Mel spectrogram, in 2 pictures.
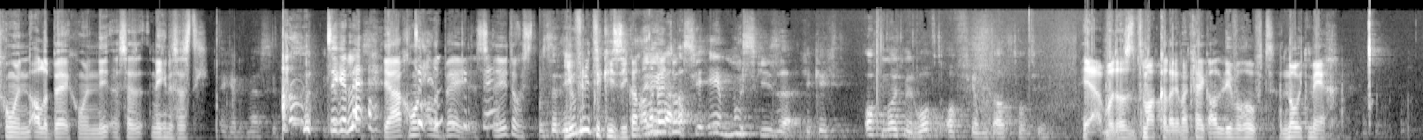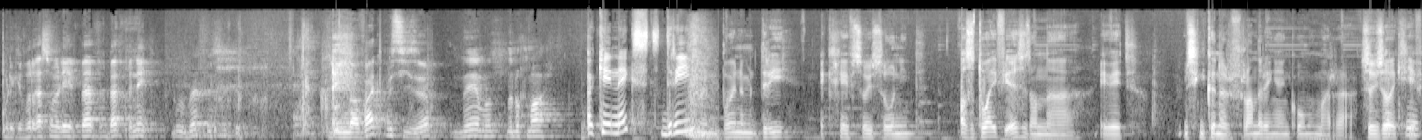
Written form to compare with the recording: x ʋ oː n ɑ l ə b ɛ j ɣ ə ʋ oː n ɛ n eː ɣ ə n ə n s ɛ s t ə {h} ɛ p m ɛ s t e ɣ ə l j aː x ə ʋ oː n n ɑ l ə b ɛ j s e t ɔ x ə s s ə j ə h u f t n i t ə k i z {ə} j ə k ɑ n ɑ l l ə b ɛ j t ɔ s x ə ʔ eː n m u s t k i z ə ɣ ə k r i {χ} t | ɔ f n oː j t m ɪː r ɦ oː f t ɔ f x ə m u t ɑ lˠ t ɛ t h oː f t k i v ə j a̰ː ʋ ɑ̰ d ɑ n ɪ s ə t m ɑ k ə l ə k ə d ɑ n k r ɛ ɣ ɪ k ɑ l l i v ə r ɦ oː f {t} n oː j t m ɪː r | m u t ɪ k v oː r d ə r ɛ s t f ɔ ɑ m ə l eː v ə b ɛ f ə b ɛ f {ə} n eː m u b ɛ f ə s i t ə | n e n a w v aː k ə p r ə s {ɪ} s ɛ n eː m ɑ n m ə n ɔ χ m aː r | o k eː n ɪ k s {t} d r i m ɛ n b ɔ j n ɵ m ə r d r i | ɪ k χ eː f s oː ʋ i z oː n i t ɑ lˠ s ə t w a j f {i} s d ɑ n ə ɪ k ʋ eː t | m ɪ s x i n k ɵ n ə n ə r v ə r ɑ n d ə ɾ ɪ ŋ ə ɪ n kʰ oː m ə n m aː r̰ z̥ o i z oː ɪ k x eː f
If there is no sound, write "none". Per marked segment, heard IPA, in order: x, ə, x, t, ə, i, t, ɪ

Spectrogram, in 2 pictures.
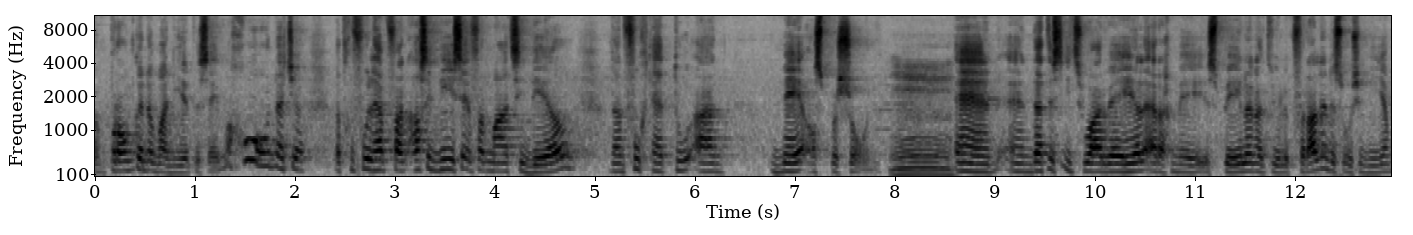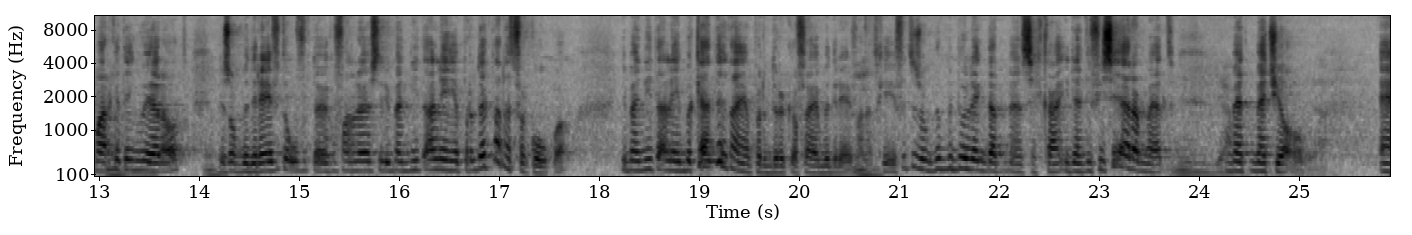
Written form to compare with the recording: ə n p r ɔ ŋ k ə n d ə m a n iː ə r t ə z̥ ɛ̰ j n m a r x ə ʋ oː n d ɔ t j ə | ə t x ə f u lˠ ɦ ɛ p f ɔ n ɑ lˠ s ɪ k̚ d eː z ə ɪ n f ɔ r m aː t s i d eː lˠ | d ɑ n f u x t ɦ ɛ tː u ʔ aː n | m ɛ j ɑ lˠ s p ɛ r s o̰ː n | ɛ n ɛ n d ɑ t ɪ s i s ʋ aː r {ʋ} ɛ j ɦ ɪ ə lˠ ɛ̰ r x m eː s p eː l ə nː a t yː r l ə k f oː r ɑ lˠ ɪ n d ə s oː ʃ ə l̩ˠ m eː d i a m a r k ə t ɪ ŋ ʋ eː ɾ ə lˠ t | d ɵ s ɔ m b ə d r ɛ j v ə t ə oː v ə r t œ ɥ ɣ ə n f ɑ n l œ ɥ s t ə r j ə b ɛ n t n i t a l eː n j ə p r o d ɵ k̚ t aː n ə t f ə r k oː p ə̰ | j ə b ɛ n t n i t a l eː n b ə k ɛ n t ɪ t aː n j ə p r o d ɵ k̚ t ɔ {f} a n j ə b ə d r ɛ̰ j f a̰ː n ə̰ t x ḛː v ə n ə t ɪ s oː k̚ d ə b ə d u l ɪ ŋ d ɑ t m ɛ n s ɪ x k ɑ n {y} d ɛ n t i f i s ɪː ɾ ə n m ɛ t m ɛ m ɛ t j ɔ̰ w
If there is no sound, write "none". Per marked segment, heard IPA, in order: ʋ, f, i

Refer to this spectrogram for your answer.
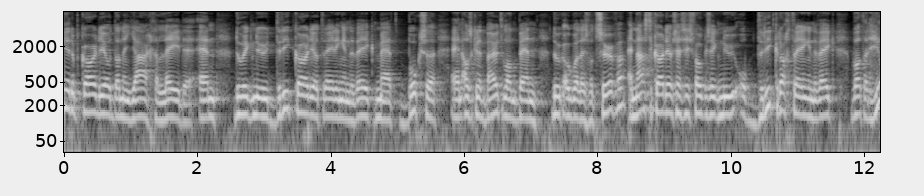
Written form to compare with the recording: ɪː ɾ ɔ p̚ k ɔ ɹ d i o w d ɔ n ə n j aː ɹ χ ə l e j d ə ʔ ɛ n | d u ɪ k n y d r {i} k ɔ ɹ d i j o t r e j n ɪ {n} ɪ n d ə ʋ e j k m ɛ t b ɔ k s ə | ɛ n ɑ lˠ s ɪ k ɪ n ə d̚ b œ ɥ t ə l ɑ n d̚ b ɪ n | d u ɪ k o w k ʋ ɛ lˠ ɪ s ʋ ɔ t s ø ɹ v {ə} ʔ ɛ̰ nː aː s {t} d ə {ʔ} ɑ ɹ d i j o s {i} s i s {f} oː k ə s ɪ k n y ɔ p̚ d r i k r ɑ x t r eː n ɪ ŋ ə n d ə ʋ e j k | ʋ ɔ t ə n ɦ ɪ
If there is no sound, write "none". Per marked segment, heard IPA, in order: i, ŋ, ə, t, k, ɛ, f

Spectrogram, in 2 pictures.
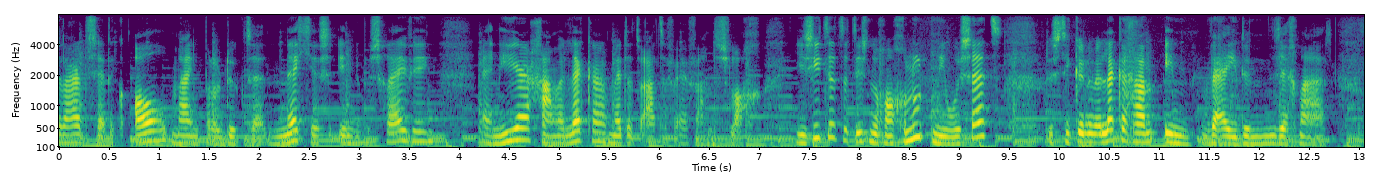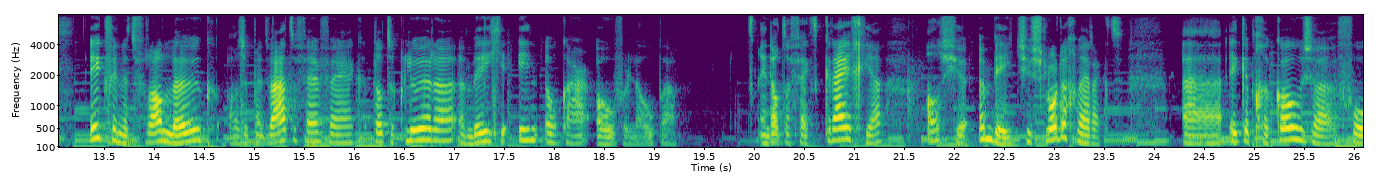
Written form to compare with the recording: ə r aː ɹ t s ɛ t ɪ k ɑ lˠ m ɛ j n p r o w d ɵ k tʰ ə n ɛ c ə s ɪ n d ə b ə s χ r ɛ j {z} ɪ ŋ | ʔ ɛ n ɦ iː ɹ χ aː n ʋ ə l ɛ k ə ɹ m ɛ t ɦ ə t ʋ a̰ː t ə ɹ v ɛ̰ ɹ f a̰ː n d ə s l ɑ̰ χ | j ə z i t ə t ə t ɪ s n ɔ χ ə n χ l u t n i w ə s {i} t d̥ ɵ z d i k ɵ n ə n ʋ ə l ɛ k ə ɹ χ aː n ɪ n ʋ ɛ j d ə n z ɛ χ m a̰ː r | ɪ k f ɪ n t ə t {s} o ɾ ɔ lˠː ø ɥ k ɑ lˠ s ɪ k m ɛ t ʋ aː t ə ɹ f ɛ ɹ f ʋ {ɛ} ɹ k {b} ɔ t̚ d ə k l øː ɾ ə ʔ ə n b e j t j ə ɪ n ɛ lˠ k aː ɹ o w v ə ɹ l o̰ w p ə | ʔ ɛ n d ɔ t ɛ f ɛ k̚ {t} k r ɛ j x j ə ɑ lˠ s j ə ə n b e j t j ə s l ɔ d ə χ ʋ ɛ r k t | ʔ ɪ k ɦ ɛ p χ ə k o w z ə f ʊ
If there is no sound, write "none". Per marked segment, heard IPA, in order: v, ɛ, f, ɛ, d, t

